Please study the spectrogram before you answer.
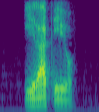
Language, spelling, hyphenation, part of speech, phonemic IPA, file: Greek, Ηράκλειο, Η‧ρά‧κλει‧ο, proper noun, /iˈraklio/, El-Ηράκλειο.ogg
- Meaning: 1. Heraklion (the capital of the regional unit of Heraklion and of the region of Crete, Greece) 2. Heraklion (a regional unit in central Crete, Greece)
